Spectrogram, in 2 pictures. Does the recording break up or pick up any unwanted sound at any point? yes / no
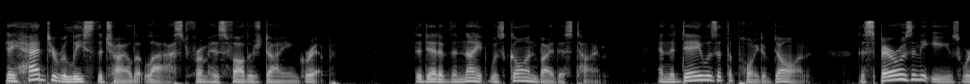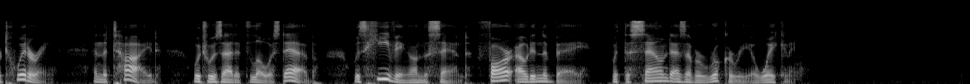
no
